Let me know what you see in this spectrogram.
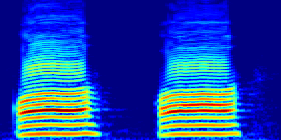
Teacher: Pada lafal qalu ud'u lana, pada lafal qalu di sini ada hukum tajwid berupa bacaan mad tabi'i, yaitu pada lafal qa yang dimana huruf qa ini harus kita tebalkan qa, karena dia punya sifat huruf isti'la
